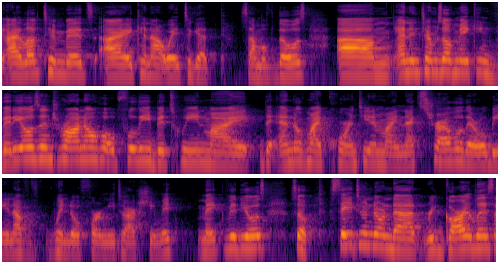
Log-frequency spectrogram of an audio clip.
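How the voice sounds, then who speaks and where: A woman's voice: medium pitch, bright, forceful tone. A young woman whose first language is Armenian, chatting casually on a live stream as she reads and answers viewers' questions, with many fillers and restarts. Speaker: travel vlogger answering live chat. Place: home in Toronto.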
